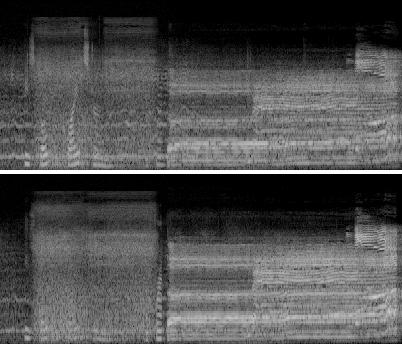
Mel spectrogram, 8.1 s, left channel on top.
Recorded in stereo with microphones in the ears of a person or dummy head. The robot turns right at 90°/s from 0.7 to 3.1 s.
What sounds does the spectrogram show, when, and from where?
0.5 s a woman speaking: 30° left, 0.6 m; by 3.2 s 115° right, 0.6 m
3.4 s a scream: 30° right (ahead or behind), 1.3 m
